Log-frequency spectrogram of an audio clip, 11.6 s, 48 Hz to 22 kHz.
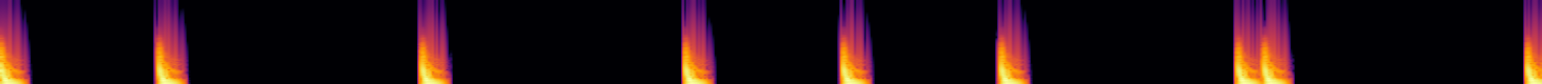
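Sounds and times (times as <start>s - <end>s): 
drum loop with kick drum: 0.0s - 0.2s, 1.2s - 1.4s, 3.2s - 3.4s, 6.3s - 6.5s, 9.3s - 9.7s.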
